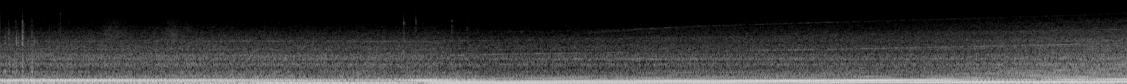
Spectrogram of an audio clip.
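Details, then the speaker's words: 2023 Subaru WRX (VB) turbo on dyno, 99-octane VP Octanium blend, timing pulled 1.5°; pulls hard through the revs but misfires and breaks up near the top end under boost, fueling near its limit. "And you can hear it misfire up top. I don't really like doing that."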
